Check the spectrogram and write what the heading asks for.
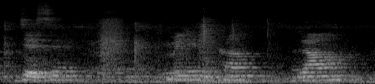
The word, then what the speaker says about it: रामः: जैसे मैंने लिखा राम, 2 ये लगाए, विसर्ग लगाए, अब इसका उच्चारण हम क्या करेंगे? ह करेंगे, ये क्या होगा?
